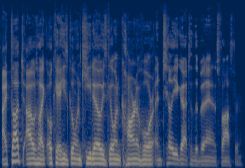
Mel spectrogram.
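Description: A man's voice: lowish voice, fairly even intonation, a little fast, no echo, clean studio sound. A man hosting a podcast, interviewing in a casual, conversational style. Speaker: podcast host.

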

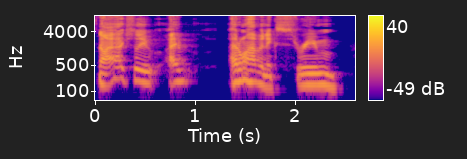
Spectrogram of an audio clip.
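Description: A man's voice: fairly high pitch, brisk, a bit bright. Brief: English-born man in his forties, laid-back host, rambles through questions, says "yeah" a lot. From England. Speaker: podcast host. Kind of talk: casual interview talk.

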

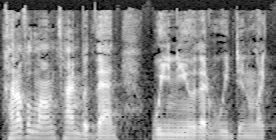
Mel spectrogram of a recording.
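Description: A young man from Chile, a podcast guest, talking casually and haltingly with many fillers. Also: mid-range voice, clear, resonant tone. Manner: halting, filler-heavy, laughing easily. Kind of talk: casual chat.

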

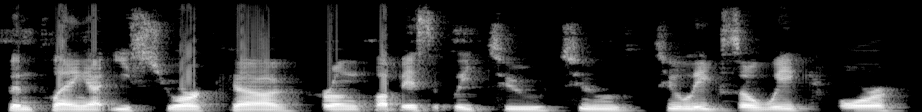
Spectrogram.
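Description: A man's voice: mid-range voice, flat delivery, moderate pace. A man from Hong Kong, in his thirties, talking casually as an interview guest, with many fillers and restarts. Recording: dull lo-fi audio.

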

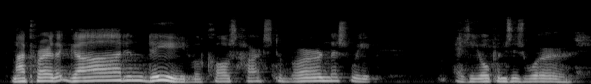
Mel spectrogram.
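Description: Hoarse man preaching a revival sermon. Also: a little high, poor audio. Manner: rising to fervent pleas, then quiet prayer. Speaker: guest preacher. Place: church sanctuary.

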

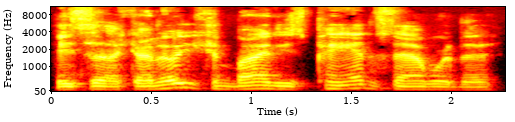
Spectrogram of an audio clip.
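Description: A man's voice: lowish voice, fairly quick, dry recording, studio quality. A man co-hosting a casual talk show, telling an anecdote in a rambling way with lots of "you know" and frequent chuckles. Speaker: podcast co-host.

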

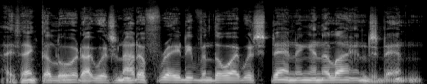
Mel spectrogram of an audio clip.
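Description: Low-voiced man reading an earnest testimony. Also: normal speed, no room sound, studio quality. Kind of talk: reading a first-person testimony aloud.

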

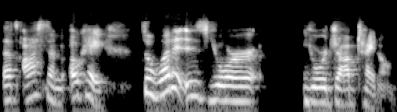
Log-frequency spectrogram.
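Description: A woman's voice: medium pitch, measured pace, slightly rough, muffled recording. A woman hosting a podcast, reading a scripted intro and then chatting casually with her guest. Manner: warm upbeat interviewer, lively rises. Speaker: podcast host.

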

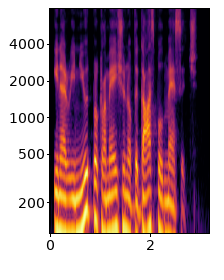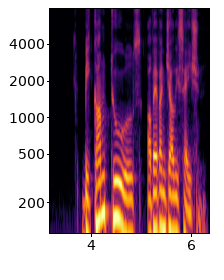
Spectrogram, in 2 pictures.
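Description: A man speaking as a priest and podcast guest, giving religious commentary in a halting, conversational way with repeated words. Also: medium pitch, a little mellow.

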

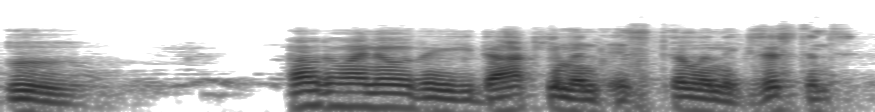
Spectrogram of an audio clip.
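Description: A tough American secret agent from a 1950s spy series. His voice sits low, and he talks in a wry, hard-boiled, unruffled way. The old soundtrack is dull and narrow. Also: animated, a little slow. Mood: probing. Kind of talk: 1950s television spy drama acting.

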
